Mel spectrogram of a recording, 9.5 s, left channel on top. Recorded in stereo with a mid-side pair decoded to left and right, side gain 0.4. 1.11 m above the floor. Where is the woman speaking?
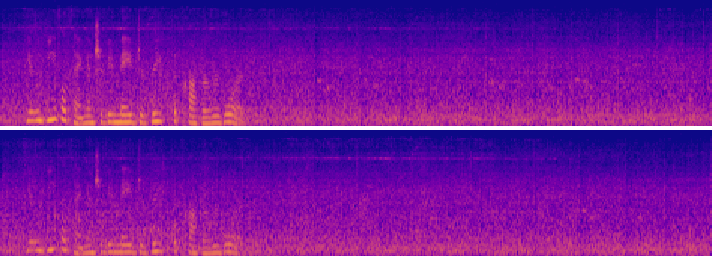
45° left, 0.7 m.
